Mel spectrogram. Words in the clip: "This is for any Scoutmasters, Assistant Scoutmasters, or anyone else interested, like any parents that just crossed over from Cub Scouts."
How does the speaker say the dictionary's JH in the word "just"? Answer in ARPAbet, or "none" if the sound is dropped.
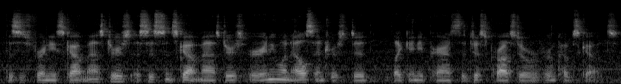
ZH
